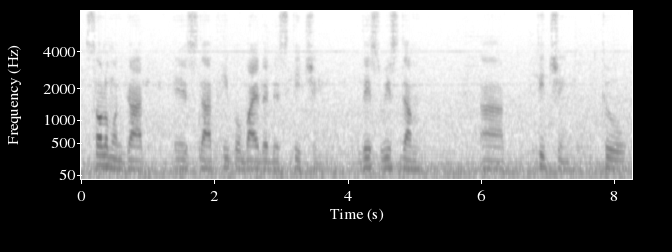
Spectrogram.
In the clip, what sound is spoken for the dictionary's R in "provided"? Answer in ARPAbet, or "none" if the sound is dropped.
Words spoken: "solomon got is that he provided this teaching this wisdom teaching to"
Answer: none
